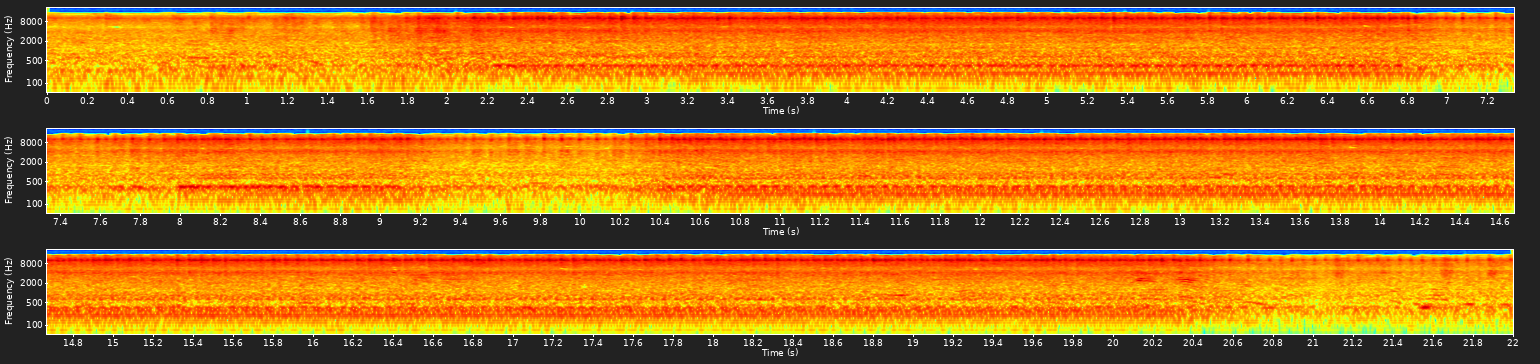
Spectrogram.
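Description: Richpeace high-speed multi-head mixed chenille embroidery machine sewing: a steady mechanical hum that starts about two seconds in, drops out briefly twice around seven and nine seconds in, and stops about twenty seconds in before starting again at the very end.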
